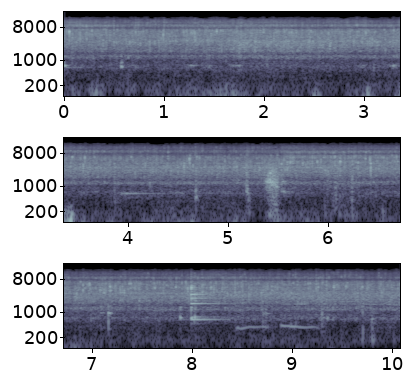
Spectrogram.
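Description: Crayfish sizzling and frying as they are tipped from a steel bowl into hot vegetable oil in a cast-iron skillet over a wood fire. A few knocks sound over the steady sizzle, the loudest about three and a half seconds in.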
